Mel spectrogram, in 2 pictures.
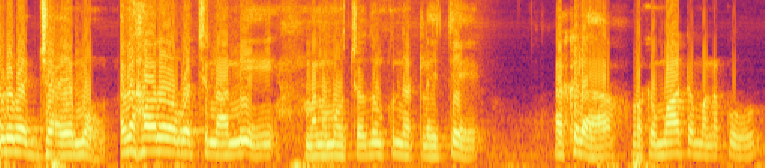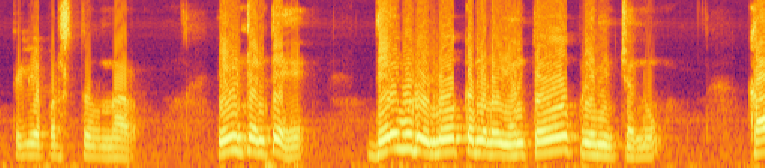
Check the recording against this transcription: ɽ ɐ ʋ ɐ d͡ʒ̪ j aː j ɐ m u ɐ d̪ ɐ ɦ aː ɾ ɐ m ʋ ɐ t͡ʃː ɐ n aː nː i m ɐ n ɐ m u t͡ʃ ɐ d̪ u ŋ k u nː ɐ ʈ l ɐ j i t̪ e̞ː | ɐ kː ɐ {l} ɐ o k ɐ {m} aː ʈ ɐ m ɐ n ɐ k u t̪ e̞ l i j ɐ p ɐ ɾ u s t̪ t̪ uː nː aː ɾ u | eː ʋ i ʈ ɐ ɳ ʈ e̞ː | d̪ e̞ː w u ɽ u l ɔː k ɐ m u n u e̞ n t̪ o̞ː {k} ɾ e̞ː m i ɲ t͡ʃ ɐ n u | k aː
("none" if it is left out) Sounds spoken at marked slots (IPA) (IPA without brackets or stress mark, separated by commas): ɽ, m, p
